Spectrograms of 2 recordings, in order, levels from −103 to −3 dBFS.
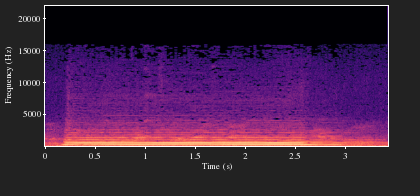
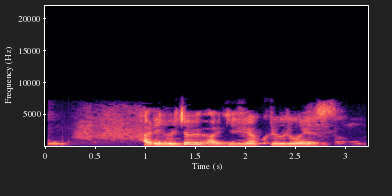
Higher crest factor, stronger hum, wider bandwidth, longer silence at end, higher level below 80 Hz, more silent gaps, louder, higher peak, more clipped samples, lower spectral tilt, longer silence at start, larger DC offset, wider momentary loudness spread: about the same, 10 dB vs 14 dB; neither; second, 5 kHz vs 7.2 kHz; about the same, 0 s vs 0.05 s; first, -40 dBFS vs -62 dBFS; neither; about the same, -14 LUFS vs -15 LUFS; about the same, -4 dBFS vs -2 dBFS; neither; first, -8.5 dB/octave vs -3.5 dB/octave; about the same, 0 s vs 0.05 s; neither; second, 13 LU vs 20 LU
